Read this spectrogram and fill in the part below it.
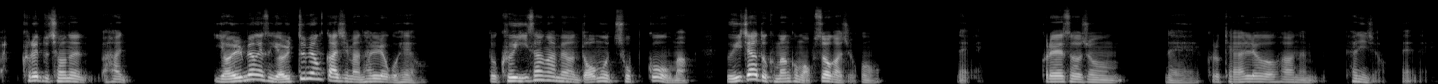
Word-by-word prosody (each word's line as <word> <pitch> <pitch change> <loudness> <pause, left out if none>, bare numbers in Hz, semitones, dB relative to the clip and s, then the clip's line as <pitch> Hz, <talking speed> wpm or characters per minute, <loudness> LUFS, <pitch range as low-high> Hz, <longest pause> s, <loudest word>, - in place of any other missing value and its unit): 아 - - -13
그래도 180 -4 +2
저는 140 -6 -1
한 - - -7 0.9
10 135 +5 +5
명에서 215 - +3
12 130 - +3
명까지만 165 - +2
하려고 130 -6 -1
해요. 105 -2 -9 0.6
또 130 - -4
그 160 0 +6
이상하면 160 - 0
너무 130 +8 0
좁고 135 - -3
막 90 -1 -6 0.3
의자도 175 - +6
그만큼 135 0 -3
없어 85 - +2
가지고. - - -7 0.7
네. - - -13 0.7
그래서 130 -1 0
좀 105 -4 -7 0.5
네 85 -2 -13
그렇게 120 0 -12
하려 120 0 -3
하는 110 -4 -10 0.3
편이죠. 125 -9 -9 0.2
네네. - - -17
130 Hz, 245 characters per minute, -20 LUFS, 115-155 Hz, 0.9 s, 그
